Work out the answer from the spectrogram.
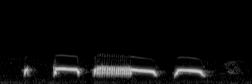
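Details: Decoy spotted dove calling to lure others: a brief soft note, then a hollow coo, a long buzzy coo that falls away at its end, and a last clear coo, all low-pitched against a quiet background.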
